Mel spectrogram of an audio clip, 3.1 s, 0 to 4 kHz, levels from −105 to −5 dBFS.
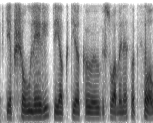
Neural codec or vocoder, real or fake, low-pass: codec, 16 kHz in and 24 kHz out, 0.6 kbps, FocalCodec, streaming, 4096 codes; fake; 3.6 kHz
